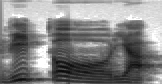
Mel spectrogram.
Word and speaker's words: Vittoria: Now, in this case, the second one is called a semi-vowel. The first one is a strong, pure vowel. Vittoria. So the second one glides, so that's a semi-vowel. Okay, A, the A is always A.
